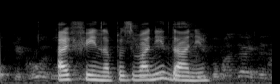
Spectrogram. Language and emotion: Russian, neutral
